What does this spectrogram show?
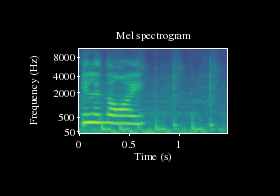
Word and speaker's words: Illinois: __ ] cargo and the s in illinois isn't pronounced there is another thing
